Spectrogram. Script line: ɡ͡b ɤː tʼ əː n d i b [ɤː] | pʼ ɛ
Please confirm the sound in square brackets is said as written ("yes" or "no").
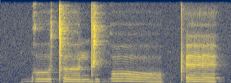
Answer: no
